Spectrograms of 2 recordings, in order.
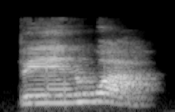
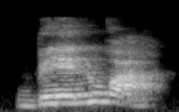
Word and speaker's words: binwa: Binwa, binwa, as in spin. Muskogee B is an unaspirated, saying without the puff of air that English speakers add at the beginning of a stressed syllable. It therefore sounds to English speakers as it's almost halfway through between a P and a B. But if you say it, binwa, binwa, you can almost hear that P, but not as prominent.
